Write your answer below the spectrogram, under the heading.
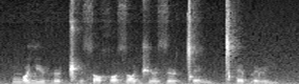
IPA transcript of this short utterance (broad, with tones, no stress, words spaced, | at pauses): ŋɔ˥lʲə˞˦ ɦə˞˨ɡ͡ǁə˞˨sɔ˥xɔ˨ zɔ˥d͡ʒə˞˦ zə˞˥ǀɛ˩ ŋi˨ǀʰɛ˥bɛ˨ɭi˦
